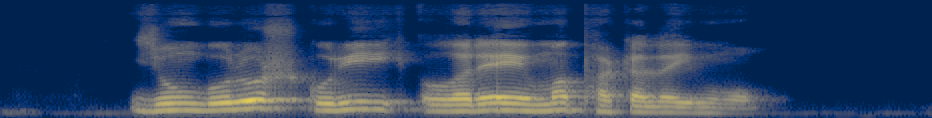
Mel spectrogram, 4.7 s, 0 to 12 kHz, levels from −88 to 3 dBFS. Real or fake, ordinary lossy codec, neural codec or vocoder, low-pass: fake; MP3, 64 kbps; codec, 24 kHz, 0.9 kbps, WavTokenizer, large speech release; 10.8 kHz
